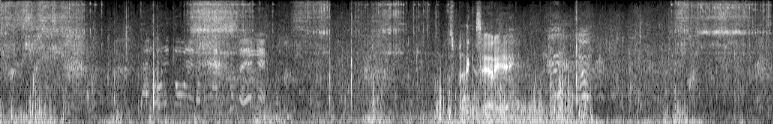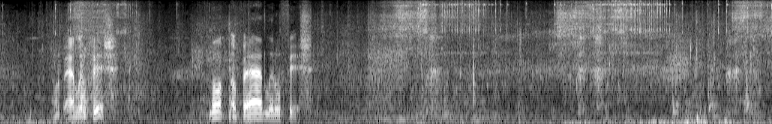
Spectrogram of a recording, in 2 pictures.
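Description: A fishing reel whirs as its handle is wound.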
